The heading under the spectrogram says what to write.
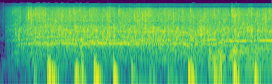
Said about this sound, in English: Can we get a hand clap?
